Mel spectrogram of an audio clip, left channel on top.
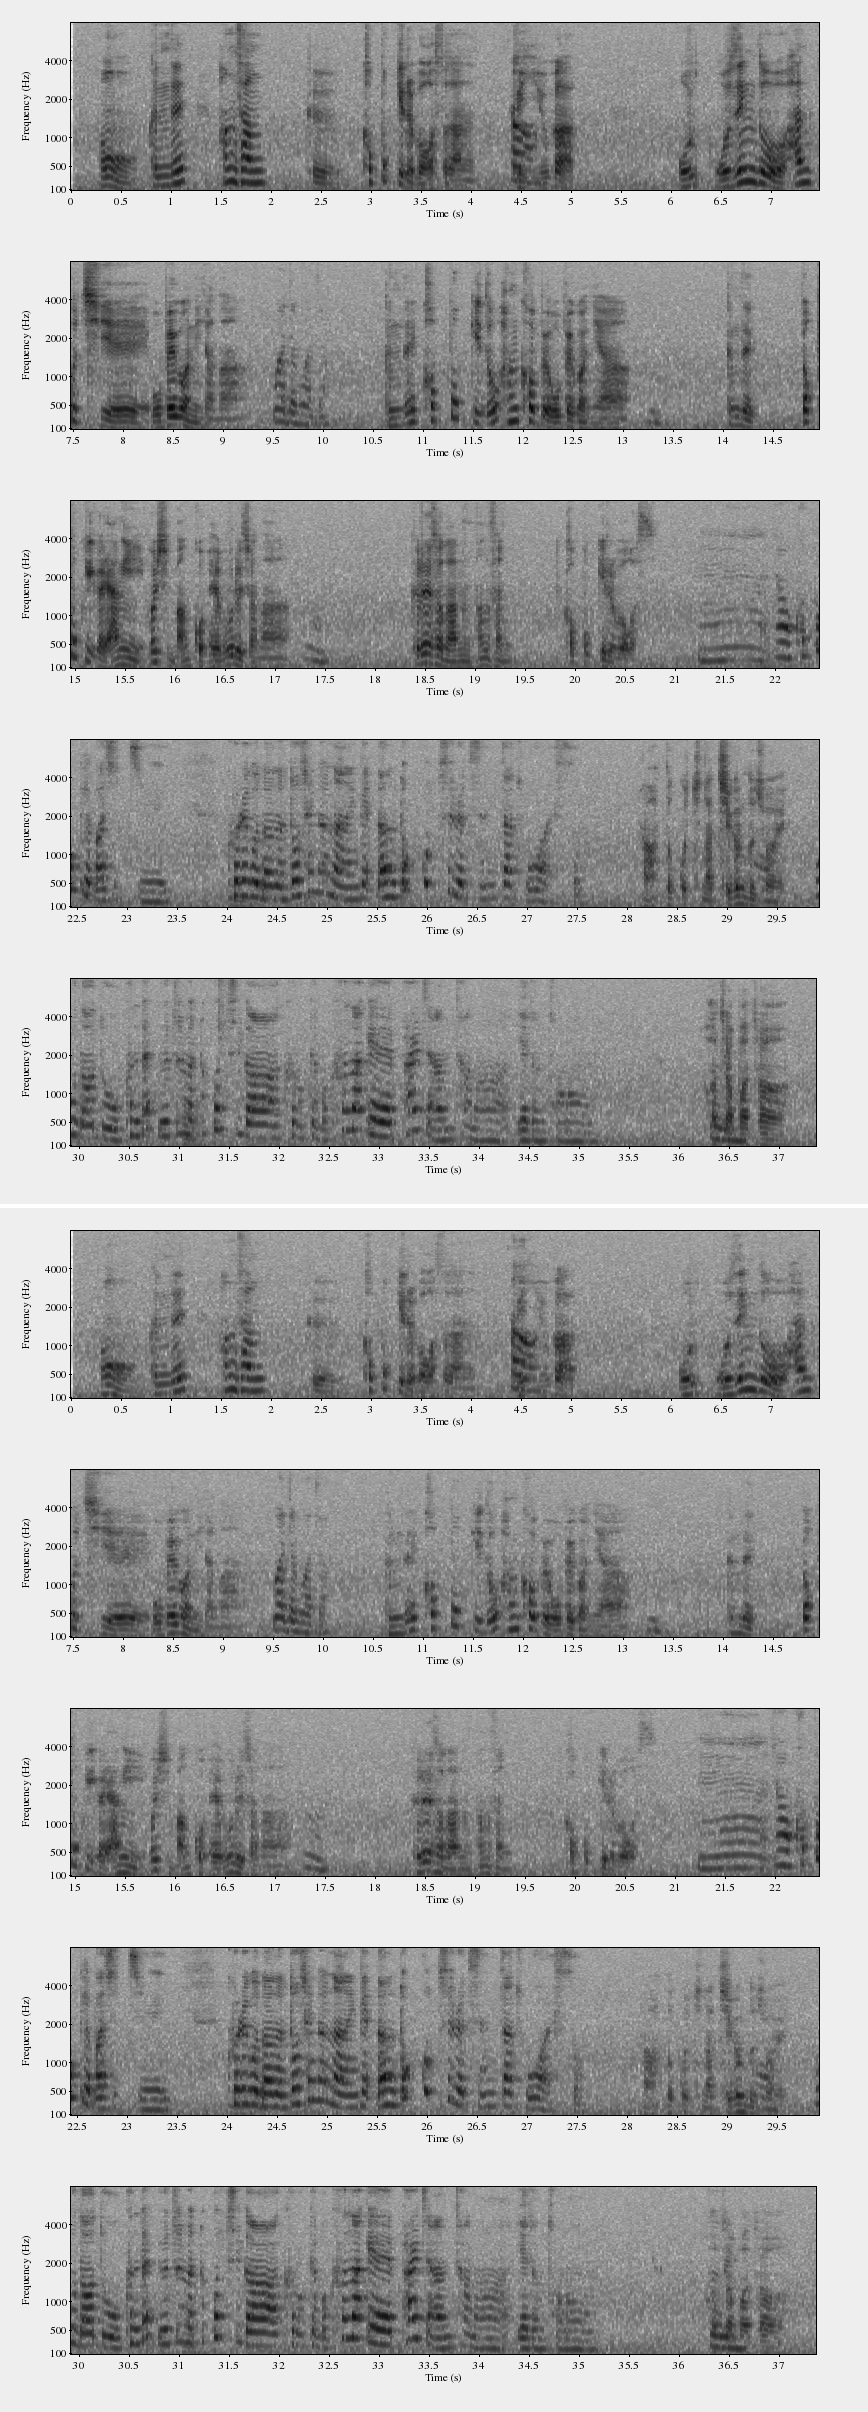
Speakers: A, on the left; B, on the right.
A: 어, 근데 항상 그 컵볶이를 먹었어, 나는. 그
B: 어,
A: 이유가 오, 오뎅도 한 꼬치에 500원이잖아.
B: 맞아, 맞아.
A: 근데 컵볶이도 한 컵에 500원이야.
B: 응.
A: 근데 떡볶이가 양이 훨씬 많고 배부르잖아.
B: 응.
A: 그래서 나는 항상 컵볶이를 먹었어.
B: 음, 어, 컵볶이 맛있지. 그리고
A: 음.
B: 나는 또 생각나는 게, 나는 떡꼬치를 진짜 좋아했어.
A: 아, 떡꼬치 난 지금도
B: 어.
A: 좋아해.
B: 어, 나도. 근데 요즘에
A: 어,
B: 떡꼬치가 그렇게 막 흔하게 팔지 않잖아, 예전처럼. 근데
A: 맞아, 맞아.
